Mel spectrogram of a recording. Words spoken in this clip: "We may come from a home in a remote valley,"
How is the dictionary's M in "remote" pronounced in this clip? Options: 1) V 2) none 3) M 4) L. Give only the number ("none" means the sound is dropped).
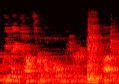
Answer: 2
